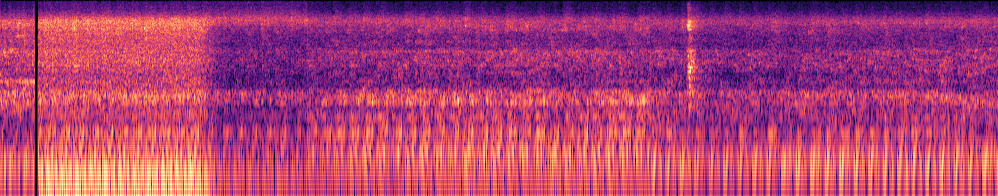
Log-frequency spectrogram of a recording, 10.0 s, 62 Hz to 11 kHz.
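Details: ZB MG Magnette V8 Coupe project car with a Triumph 2.5 PI gearbox and Laycock overdrive: after a brief louder burst, a steady, even V8 burble settles at idle with no misses or knocks; a healthy warm idle.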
